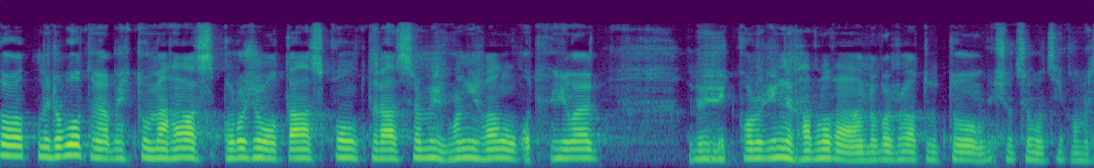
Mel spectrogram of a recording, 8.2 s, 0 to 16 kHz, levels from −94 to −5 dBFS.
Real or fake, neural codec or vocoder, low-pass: fake; autoencoder, 22.05 kHz, a latent of 192 numbers a frame, VITS, trained on one speaker; 9.9 kHz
